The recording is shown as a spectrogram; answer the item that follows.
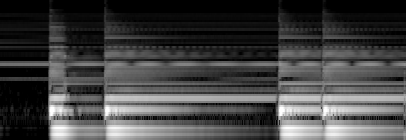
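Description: Reference pitch for the guitar's A string, played as a sustained tone with four struck onsets spaced irregularly, each ringing on with rich even harmonics, close and fairly loud with no talking.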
